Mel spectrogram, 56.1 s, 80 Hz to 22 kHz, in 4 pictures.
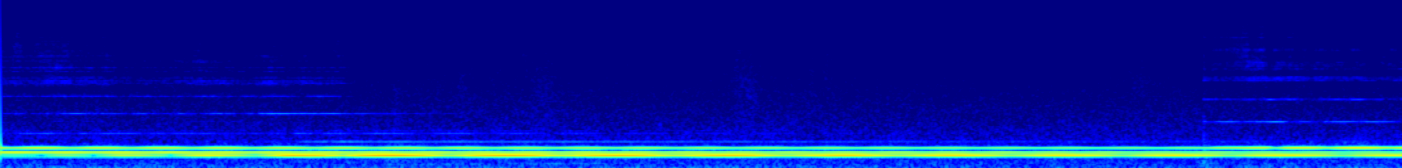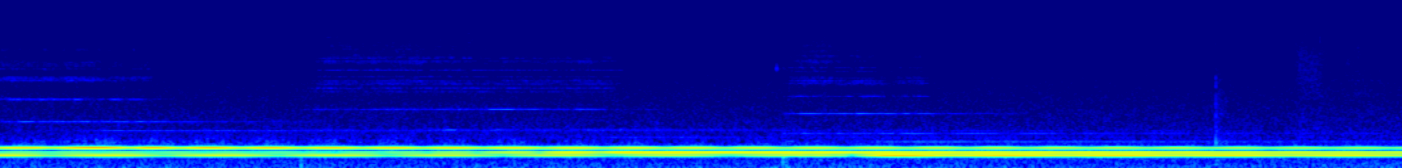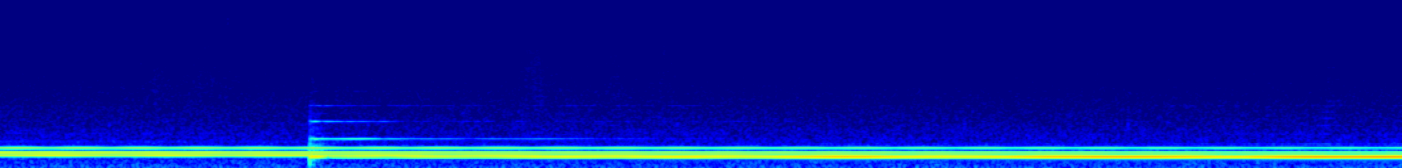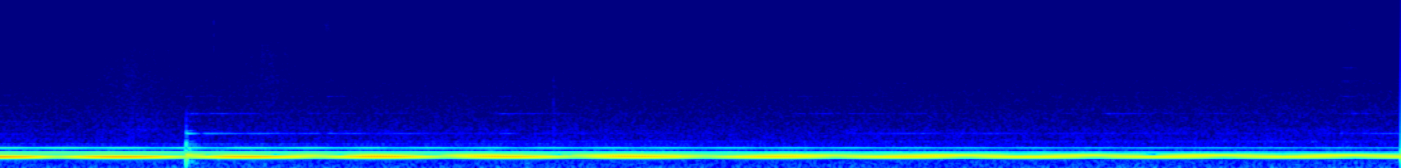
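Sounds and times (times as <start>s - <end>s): singing bowls ringing: 0.0s - 56.0s
singing bowl struck: 11.6s - 50.2s.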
